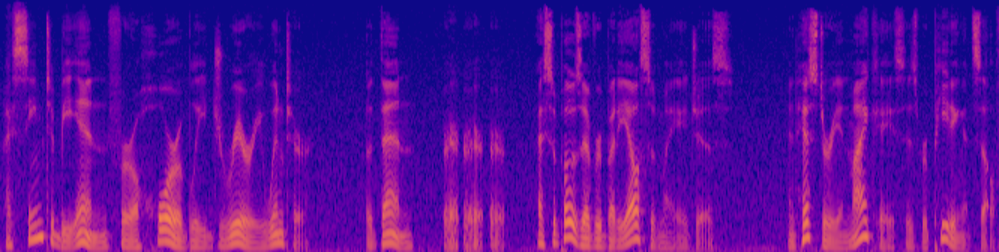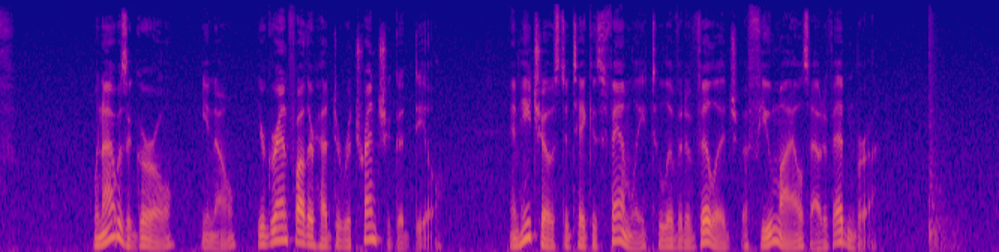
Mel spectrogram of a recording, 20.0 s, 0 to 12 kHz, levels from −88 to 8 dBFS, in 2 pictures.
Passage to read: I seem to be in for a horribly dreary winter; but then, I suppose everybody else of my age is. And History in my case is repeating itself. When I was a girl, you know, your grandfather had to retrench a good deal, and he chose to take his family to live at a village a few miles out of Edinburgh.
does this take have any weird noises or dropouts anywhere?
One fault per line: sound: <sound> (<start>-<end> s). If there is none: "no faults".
sound: laugh (4.4-5.1 s)
sound: thud (19.3-19.7 s)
